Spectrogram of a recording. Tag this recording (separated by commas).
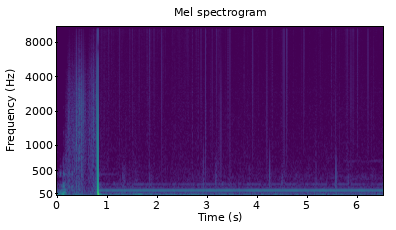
Crackle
